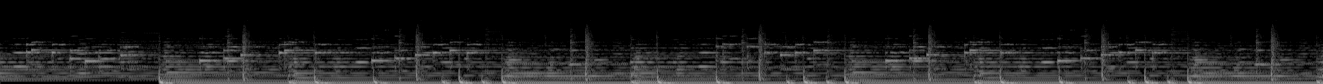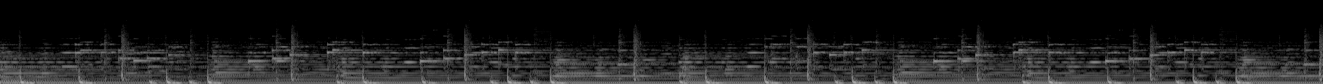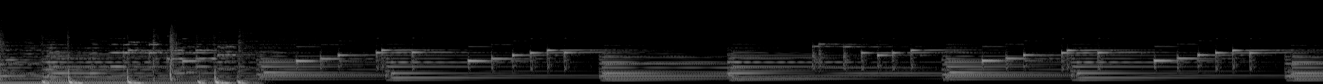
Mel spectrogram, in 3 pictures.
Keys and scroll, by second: 0.0 u, 26.0 u, 35.2 ctrl+z.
